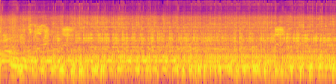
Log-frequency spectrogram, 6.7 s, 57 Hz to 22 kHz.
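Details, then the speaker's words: Old Kawasaki GTO two-stroke motorcycle, hard to start and unable to idle, run with choke partly on and throttle held: loud raspy steady drone at high idle, rattling. Muffler baffles suspected gutted. "รถลูกศิษย์ครูเนี่ยมันติดเครื่องคันเดียวเนี่ยอาคารที่ครูสอนหนังสืออยู่เค้าเรียกว่าอาคาร2ดังลั่นทั้งตึกครับ"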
